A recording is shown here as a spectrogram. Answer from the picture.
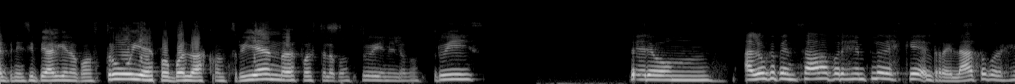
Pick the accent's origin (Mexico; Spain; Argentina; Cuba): Spain; Basque Country; born there; yo nací en el País Vasco, que es donde nací, pero recalcan que fui gestada en las montañas de San Salvador. O sea, de El Salvador, perdón, en las montañas de Chalatenango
